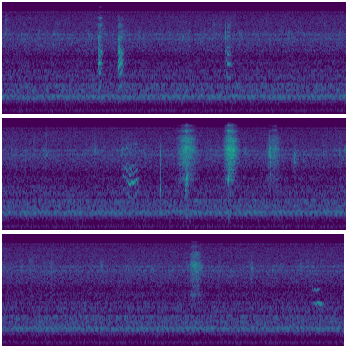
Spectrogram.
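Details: Pet cat indoors watching birds outside and cackling at them: short clicky chirps and brief rising-falling squeaks in scattered bursts over a steady low household hum.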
